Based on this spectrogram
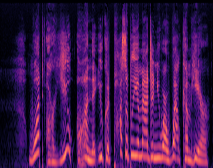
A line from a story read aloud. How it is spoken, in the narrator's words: yelled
